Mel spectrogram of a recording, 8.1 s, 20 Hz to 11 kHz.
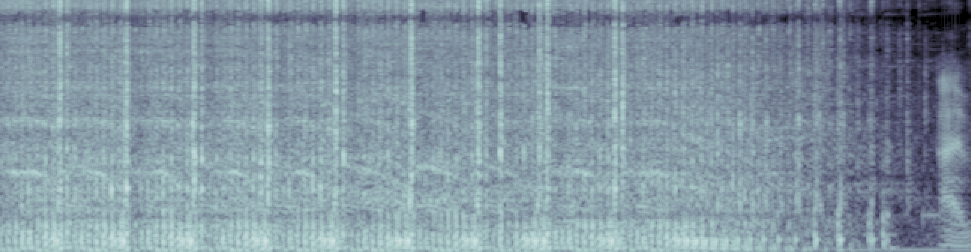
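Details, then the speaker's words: Craftsman DLS 3500 riding mower, 20 hp single-cylinder engine, new fuel line fitted: speed rises and falls unevenly at idle instead of holding steady; owner suspects the carburetor needs adjustment, engine not blown; idle surging. "I know the guys the guy put a new gas line on there but I think it's got something going on with the carburetor that's why it's surging definitely not blown up"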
